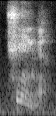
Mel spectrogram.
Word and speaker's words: Qing: It's pronounced asQing. Ching.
